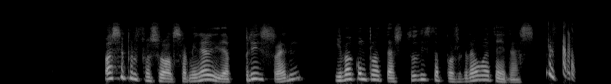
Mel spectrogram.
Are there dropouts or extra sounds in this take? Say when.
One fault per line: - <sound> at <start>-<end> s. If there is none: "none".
- chirp at 5.5-5.8 s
